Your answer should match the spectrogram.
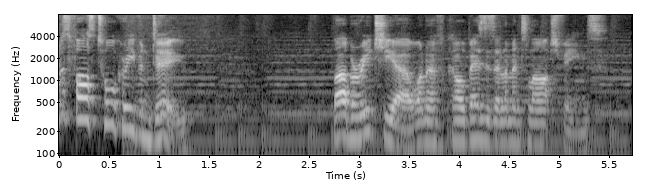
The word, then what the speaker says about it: Barbariccia: I've betrayed no one, Barbariccia. I've returned to my senses. I pronounced that one right. Correct? Barbariccia.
